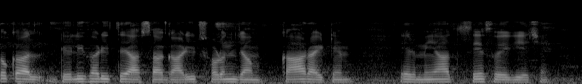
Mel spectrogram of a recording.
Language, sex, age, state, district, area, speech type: Bengali, male, 30-45, West Bengal, Paschim Bardhaman, urban, read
